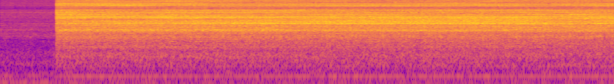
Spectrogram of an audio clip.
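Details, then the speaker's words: Volvo truck, disconnected at workshop, diesel idling: loud, steady hiss that never lets up, air dryer leaking completely so pressure gauge won't climb past green; owner plans to strip it to check for dirt or failed parts. "League ஆகிற ஏர் ட்ரையரில் league ஆகிற sound கேட்குது. என்னன்னு பார்த்துடலாம்."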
